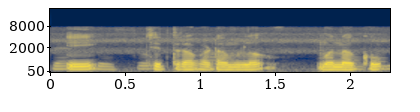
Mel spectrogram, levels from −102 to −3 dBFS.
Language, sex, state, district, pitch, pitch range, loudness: Telugu, male, Andhra Pradesh, Sri Satya Sai, 125 Hz, 120-130 Hz, -16 LUFS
